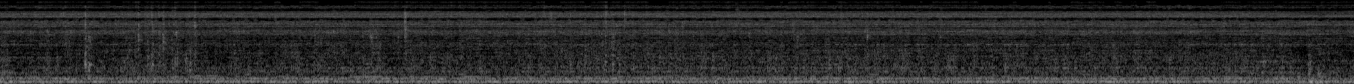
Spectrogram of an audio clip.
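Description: Tap water runs steadily into a sink while someone rinses hot pepper off their hands, an even, unbroken rush of water with no voices.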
